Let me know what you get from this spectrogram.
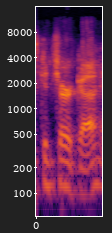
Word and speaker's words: Kuchirka: Like always, just say it like a sneeze, Kuchirka, and you did it just fine, Brian.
